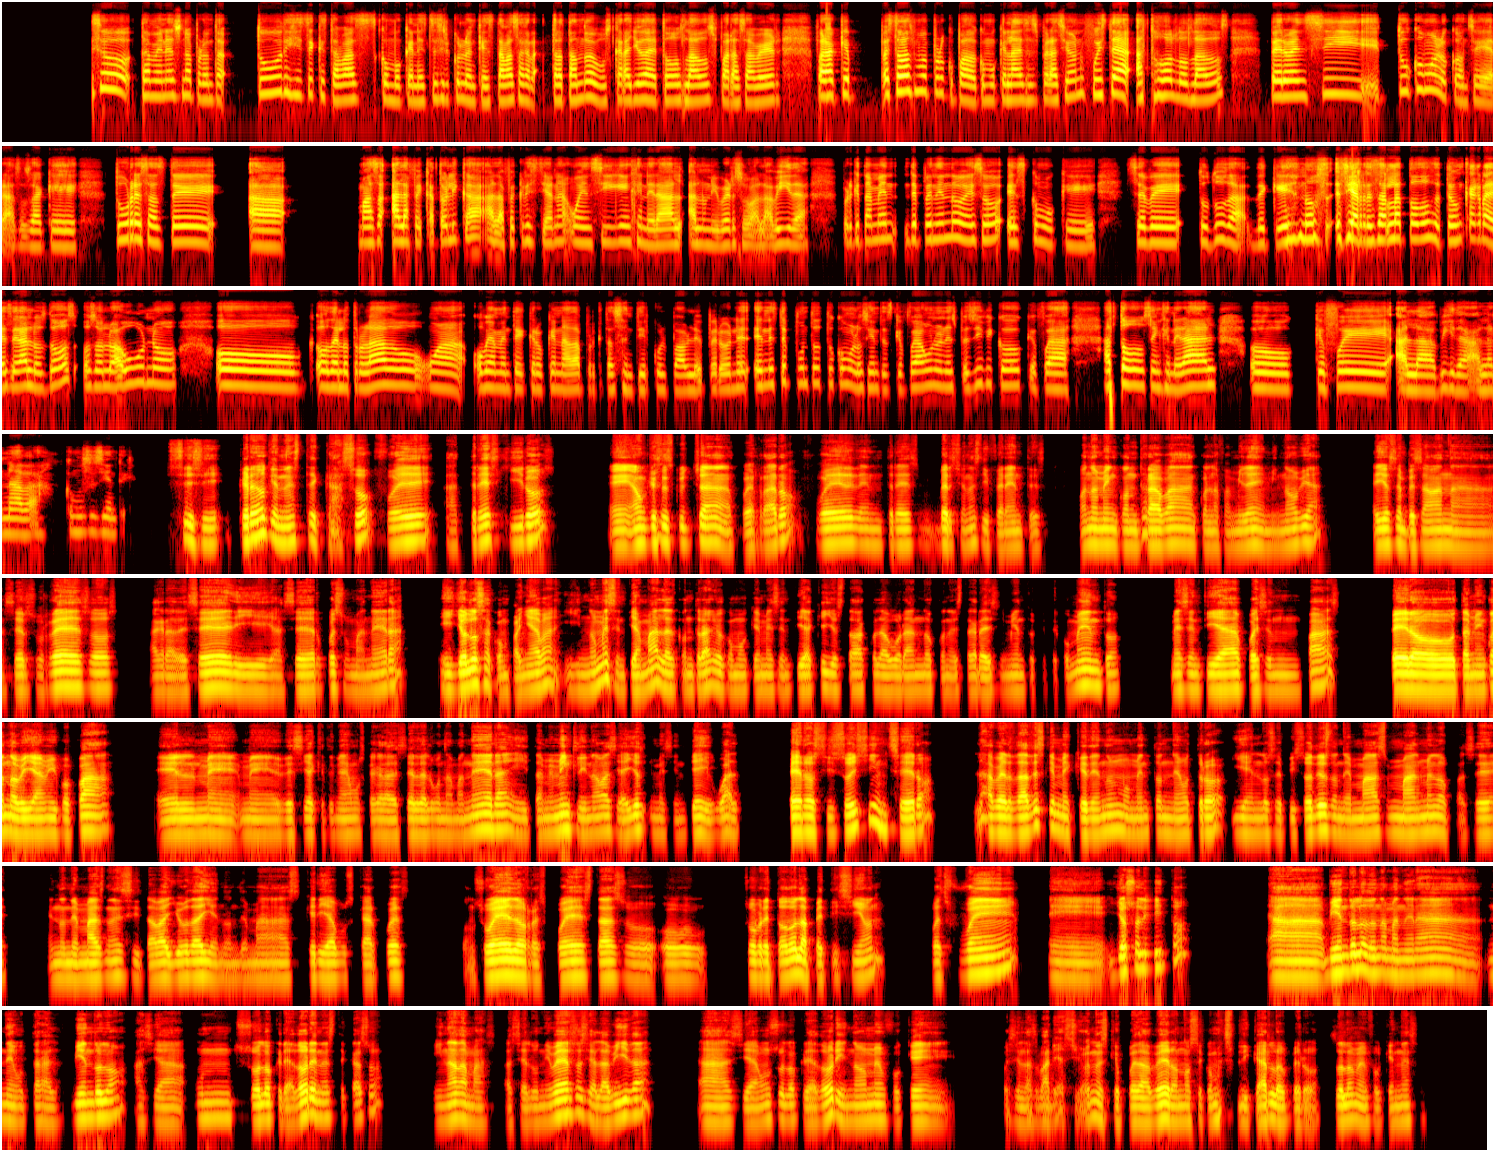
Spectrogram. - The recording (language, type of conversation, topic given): Spanish, advice, ¿Qué dudas tienes sobre tu fe o tus creencias y qué sentido les encuentras en tu vida?
- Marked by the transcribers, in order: chuckle; tapping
